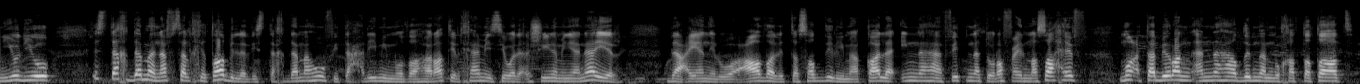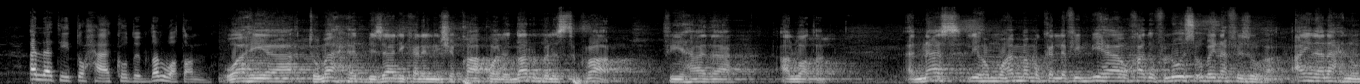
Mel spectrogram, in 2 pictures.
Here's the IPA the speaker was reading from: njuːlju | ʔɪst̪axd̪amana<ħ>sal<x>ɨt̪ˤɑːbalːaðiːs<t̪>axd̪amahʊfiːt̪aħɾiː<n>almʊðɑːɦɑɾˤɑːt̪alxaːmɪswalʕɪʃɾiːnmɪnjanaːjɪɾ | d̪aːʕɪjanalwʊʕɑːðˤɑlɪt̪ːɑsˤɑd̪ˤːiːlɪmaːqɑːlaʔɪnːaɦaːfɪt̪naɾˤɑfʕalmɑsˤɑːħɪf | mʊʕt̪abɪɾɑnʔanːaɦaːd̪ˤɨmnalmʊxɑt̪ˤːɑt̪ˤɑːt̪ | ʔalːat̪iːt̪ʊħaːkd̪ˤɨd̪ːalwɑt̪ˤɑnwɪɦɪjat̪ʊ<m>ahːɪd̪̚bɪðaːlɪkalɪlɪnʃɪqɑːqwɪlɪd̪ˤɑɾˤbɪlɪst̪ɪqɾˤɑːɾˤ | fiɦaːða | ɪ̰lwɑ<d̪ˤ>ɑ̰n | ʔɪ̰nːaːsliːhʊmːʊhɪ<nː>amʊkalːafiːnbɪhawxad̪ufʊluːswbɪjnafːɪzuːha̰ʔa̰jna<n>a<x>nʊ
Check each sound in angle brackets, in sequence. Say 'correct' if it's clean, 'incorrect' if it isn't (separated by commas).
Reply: incorrect, correct, correct, incorrect, correct, incorrect, incorrect, correct, incorrect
